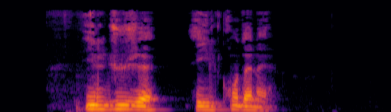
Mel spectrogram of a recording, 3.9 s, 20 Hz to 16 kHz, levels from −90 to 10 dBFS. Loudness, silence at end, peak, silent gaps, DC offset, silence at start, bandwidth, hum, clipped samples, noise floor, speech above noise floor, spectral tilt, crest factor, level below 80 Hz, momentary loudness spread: -21 LUFS; 1.2 s; -4 dBFS; none; under 0.1%; 0.85 s; 11.5 kHz; none; under 0.1%; -86 dBFS; 67 dB; -6.5 dB/octave; 20 dB; -60 dBFS; 14 LU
